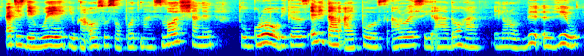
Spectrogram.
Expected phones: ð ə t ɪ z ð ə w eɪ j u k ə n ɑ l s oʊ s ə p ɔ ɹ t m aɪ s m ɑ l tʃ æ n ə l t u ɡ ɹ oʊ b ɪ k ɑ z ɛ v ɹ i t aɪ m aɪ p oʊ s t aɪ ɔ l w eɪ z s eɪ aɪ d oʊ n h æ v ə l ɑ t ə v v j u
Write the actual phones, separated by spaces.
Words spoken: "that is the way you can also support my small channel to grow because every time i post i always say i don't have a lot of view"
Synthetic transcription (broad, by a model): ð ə t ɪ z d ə w eɪ j u k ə n ɑ l s oʊ s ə p ɔ t m aɪ s m ɑ l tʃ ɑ n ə l t u ɡ ɹ oʊ b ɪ k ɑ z ɛ v ɹ i t aɪ m aɪ p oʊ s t aɪ ɔ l w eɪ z s eɪ aɪ d oʊ n h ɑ v ə l ɑ t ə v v j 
